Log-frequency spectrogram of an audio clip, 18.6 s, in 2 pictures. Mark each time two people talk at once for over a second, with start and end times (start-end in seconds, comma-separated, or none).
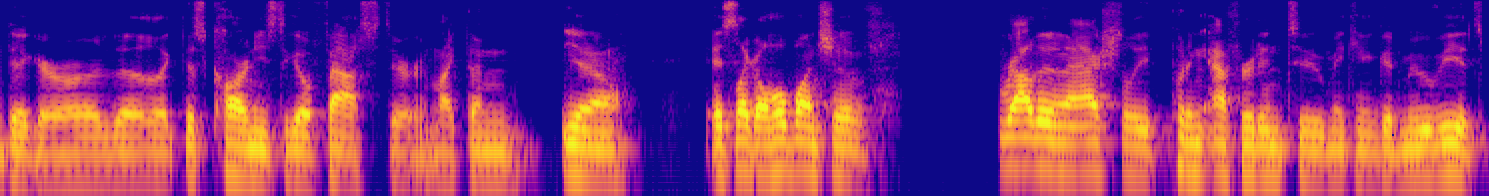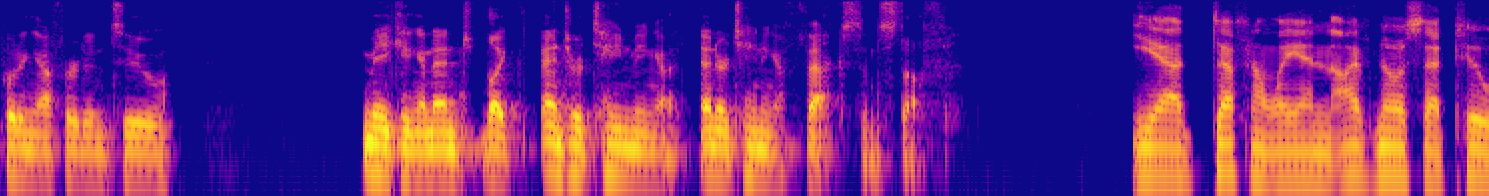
none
